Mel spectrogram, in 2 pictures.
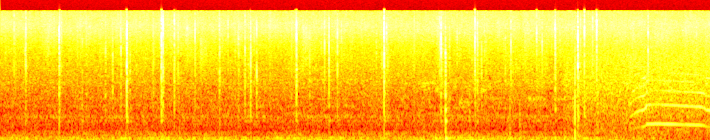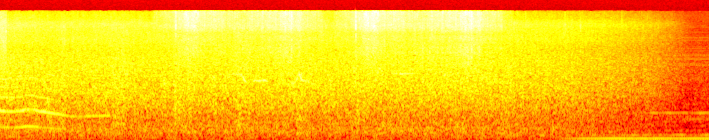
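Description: Virtual-world ambience: a crackling fire over a low rumble for the first six seconds, then a single long, falling cat meow. After it comes a steady high hiss with a few faint chirps, and near the end a low steady hum sets in.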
